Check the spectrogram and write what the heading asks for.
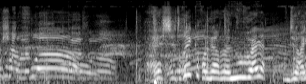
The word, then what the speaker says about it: Cédric: Moi, Cédric. Répète, Cédric. Cédric. Non, pas Cédric. Cédric. Cédric. Dric. En Chine, ils prononcent pas les R, ils mettent des L à la place.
